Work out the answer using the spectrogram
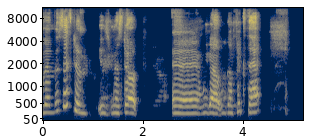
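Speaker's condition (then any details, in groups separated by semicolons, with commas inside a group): Cerebral palsy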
